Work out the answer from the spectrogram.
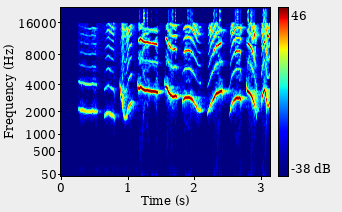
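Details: Male crested darkeye singing the rolling 'ngeroll' style used to train other songbirds: soft flat whistles open, then loud swooping and rising whistled notes follow in a rapid, uneven sequence.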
